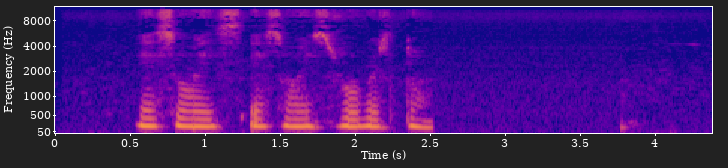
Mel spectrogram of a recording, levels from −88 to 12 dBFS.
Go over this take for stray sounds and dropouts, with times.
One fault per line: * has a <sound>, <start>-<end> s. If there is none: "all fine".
all fine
